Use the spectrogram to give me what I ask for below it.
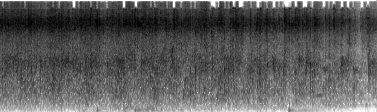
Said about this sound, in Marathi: अमोल भाऊसाठी खूप जोरात टाळ्या वाजवायच्या सर्वांनी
